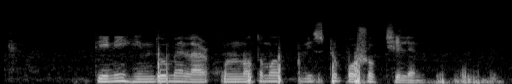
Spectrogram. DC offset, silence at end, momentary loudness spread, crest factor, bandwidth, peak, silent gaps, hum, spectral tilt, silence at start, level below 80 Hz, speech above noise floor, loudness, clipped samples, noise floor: under 0.1%; 0.1 s; 12 LU; 22 dB; 6.8 kHz; -2 dBFS; none; none; -9.5 dB/octave; 0.95 s; -40 dBFS; 38 dB; -23 LUFS; under 0.1%; -60 dBFS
